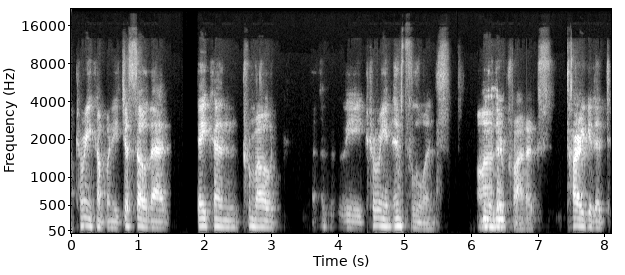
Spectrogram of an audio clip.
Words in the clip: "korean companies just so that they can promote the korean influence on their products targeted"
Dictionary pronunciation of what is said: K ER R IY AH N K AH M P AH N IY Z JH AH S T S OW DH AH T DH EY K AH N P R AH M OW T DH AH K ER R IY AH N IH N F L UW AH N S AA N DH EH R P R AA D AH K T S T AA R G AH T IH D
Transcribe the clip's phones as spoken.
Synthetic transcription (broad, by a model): K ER R IY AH N K AH M P AH N IY Z JH AH S T S OW DH AH T DH EY K AH N P R AH M OW T DH AH K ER R IY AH N IH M F L UW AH N S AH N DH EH R P R AA D AH K T S T AA R G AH T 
